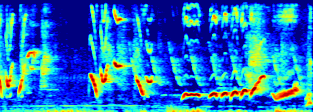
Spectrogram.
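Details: White-rumped shama singing high sharp notes, then a steady string of short, evenly paced whistled phrases, each rising slightly, with quieter high notes above.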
